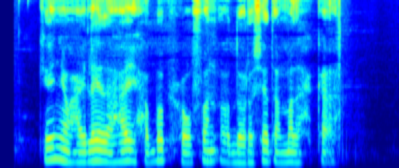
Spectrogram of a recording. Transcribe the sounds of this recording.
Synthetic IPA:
kʰɛɲɐwɑħɑjlɛːðɐɦɛjhɐbɐbħuːfɐnɔːd̪ɔːɾɐʃɐðɐmɐðɑħkʰɐ̰ɐ

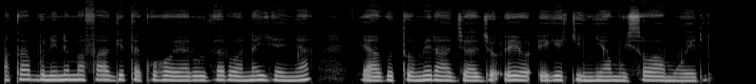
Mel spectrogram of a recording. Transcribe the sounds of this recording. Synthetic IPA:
akabuninemafaɡetɛkoɦɔjaɾoðaɾwanaiɦɛɲa | jaɣotomeɾad͡ʑad͡ʑɔʔejɔʔeɣekiɲiamoisɔwamwɛɾi

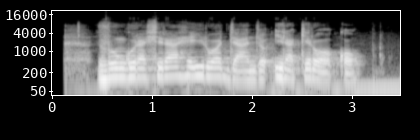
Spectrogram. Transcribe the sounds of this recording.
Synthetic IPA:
ðuŋɡuɾaʃiɾaɦeiɾwad͡ʒand͡ʒɔʔiɾakɛɾɔːkɔ

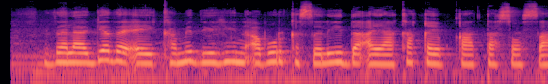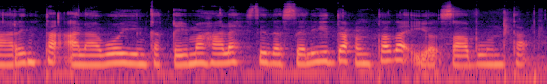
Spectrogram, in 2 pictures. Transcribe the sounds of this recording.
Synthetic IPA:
ðɐlaːɡjɐðɐʔɛjkʰɐmɪd̪jɪɦiːnɐ̰βuːrkʰɐsɐliːd̪ɐʔɐjaːkʰɐqɛjbqɑːt̪ʰɐsɔːsaːɾɪnt̪ʰɐ̰ʔɐ̰laːwɔːjɪŋkʰɐqiːmɐɦɐlɛsɪðɐsɐliːd̪ɐʕʊnt̪ʰɐðɐʔḭjɔ̰saːβuːnt̪ʰɐ

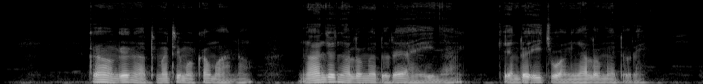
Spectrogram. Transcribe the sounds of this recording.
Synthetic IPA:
kaɔŋɡeŋatmatɪmɔkamanɔ | ŋaɲd͡ʒɔɲalɔmɛdoɾɛaɪɲa | kʰendoɪt͡ʃwaŋɲalɔmedoɾe

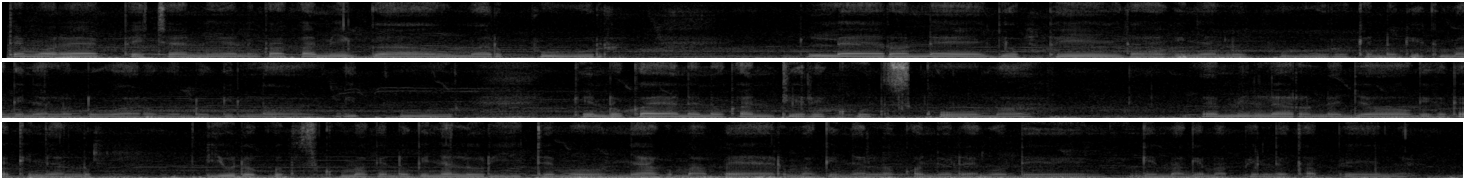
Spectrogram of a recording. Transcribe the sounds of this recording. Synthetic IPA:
tɪmɔɾɛpet͡ʃanɪɛnkakamɪɡawmarpur | lɛɾɔnɛd͡ʒɔpiɲkakaɡɪɲalopuɾokendoɡɪkmaɡɪɲalɔdʊwaɾɔmondoɡɪlɡɪpurkendokajanɛnɔkantjeɾikʰot̪skoma | ɛmɪlɛɾɔnɛd͡ʒɔɡɪkaka̰ɡɪɲaljʊdakot̪skomakendoɡɪɲaloɾitemɔɲaɡmabɛrmaɡɪɲalɔkɔɲɔɾɛ̰ɡɔdeɡɪmaɡɪmapɪlɛkapɪle

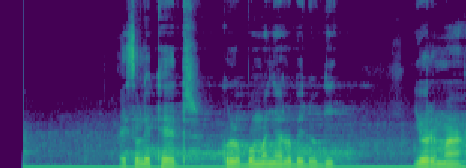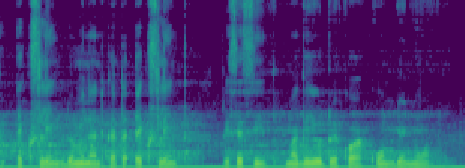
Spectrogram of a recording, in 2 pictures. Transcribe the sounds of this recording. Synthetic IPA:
aɪsoletʰɛd | kulobomaɲalobedoɡɪ | joɾema | ɛksliŋɡdominantkataʔɛksliŋɡ | ɾisɛsiv | maɡɪjʊdɾɛkɔakwomd͡ʒɔɲwom

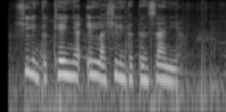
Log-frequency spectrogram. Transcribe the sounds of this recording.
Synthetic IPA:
ʃiliŋkakʰeɲaʔɪlːaʃiliŋkatɐnsanija̰

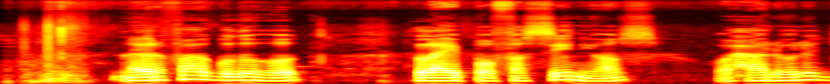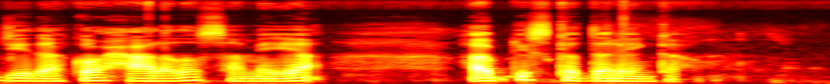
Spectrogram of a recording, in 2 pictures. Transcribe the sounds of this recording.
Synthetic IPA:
nɛːrfɐɦɐɡʊðɐɦɔːd̪ | lɐjpɔfɐsiniɔs | wʔɑ̰ħɑːlɔːlɐt͡ʃɛːðaːkʰɔːħɑːlɐðɐsɐmɛjɐ | hɐb̚ɖɪskʰɐd̪ɐɾɛːŋkʰɐ̥̰

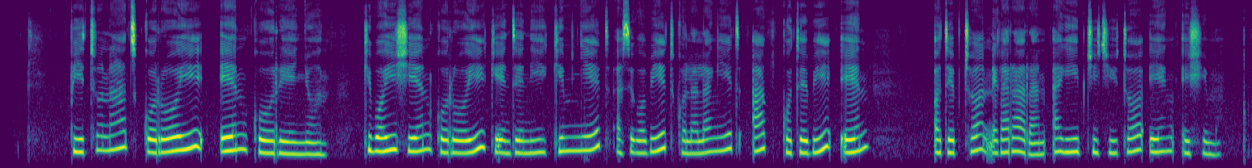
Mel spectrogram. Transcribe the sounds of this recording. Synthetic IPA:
pitunatkoɾoi | enkʰoɾeɲon | kibɔiʃenkoɾojikeːntenikimɲetasiɡobitkɔlalaŋɪtakːotebien | oteptʰɔnʔɛkaɾaɾanaɡip̚t͡ʃit͡ʃitɔeŋeʃimɔ

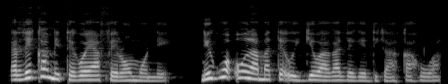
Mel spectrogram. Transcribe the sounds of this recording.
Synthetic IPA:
ɣaðekametɛɣɔjafɛɾɔmɔnɛ | neɣwɔʔoɾamatɛoiɡewaɣaðɛɣɛðiɣakaɦoa

